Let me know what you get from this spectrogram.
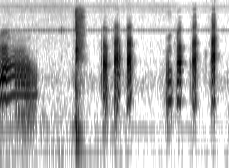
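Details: House cat, resting, reacting to its owner's cough with quacking calls. A drawn-out harmonic sound opens, then one cough, then seven short, nasal, clipped chirps in two bursts of three and four, all inside a quiet room.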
